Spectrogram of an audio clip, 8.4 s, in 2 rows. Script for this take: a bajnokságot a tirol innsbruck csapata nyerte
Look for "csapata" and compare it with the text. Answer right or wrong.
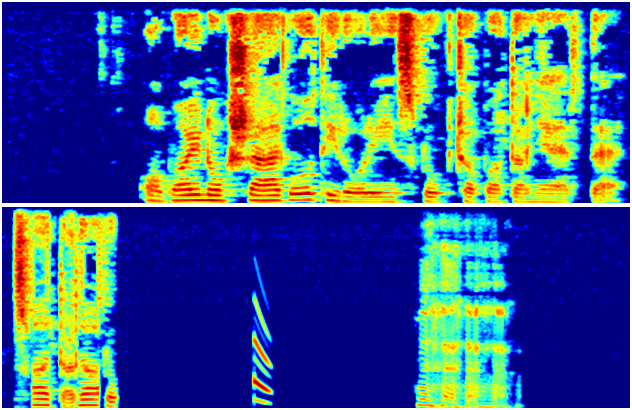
right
